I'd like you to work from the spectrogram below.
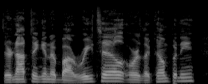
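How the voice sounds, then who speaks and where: Talking fast and expressively, this mid-range-voiced trading livestream host reads viewers' chat questions and goes over the rules. His hedges and repetitions come punctuated by "right?" and "okay?". The fairly bright voice is captured dry, at studio quality.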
